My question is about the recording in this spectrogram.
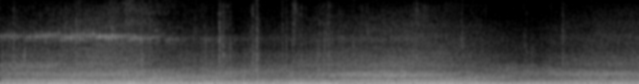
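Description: Wind buffeting an unshielded camera microphone on a moving bike, a low rumble over the steady noise of cars passing on the street, with one vehicle swelling and fading about three to four seconds in. A faint high whine runs through the first two seconds, and a few light ticks come around two seconds in.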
